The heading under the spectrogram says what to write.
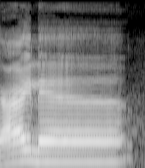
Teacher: عین کو وسط حلق سے پڑھیں گے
